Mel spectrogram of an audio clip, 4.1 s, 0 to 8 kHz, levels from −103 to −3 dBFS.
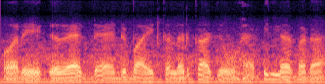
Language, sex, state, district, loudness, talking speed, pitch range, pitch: Hindi, female, Punjab, Pathankot, -15 LUFS, 160 wpm, 80-90 Hz, 85 Hz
